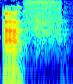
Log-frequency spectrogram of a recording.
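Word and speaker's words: ف: So in this case it's going to be af, af, and you should really be able to feel your teeth coming together, your upper teeth coming together with the inside of your bottom lips. And by pronouncing it with the sukoon, you should start to see, you can really tell where the actual place or which parts of your mouth are being involved.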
